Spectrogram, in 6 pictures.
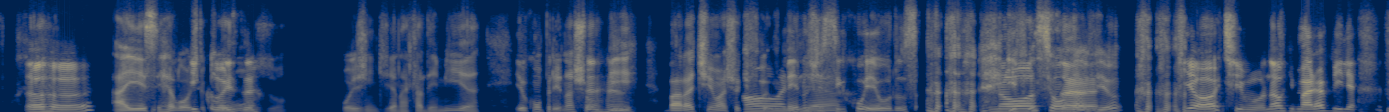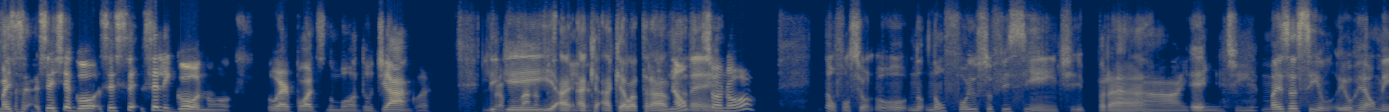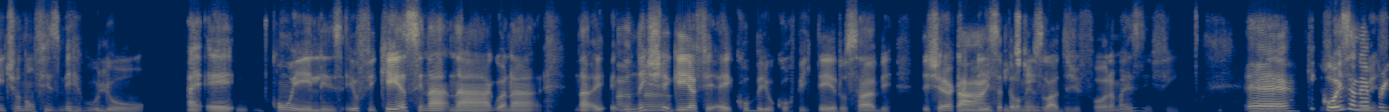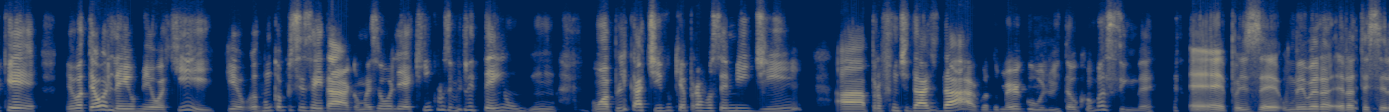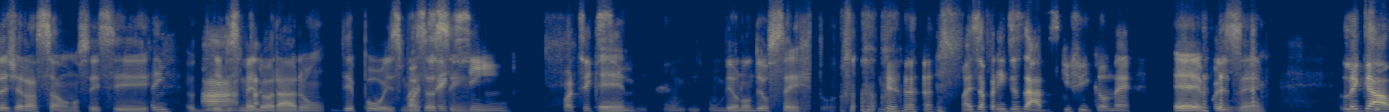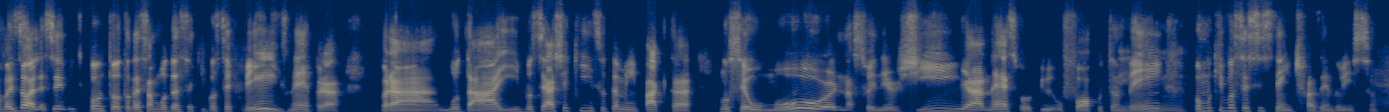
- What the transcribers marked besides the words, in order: laugh; laugh; laugh; laugh
- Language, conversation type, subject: Portuguese, podcast, Como você cria uma rotina para realmente desligar o celular?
